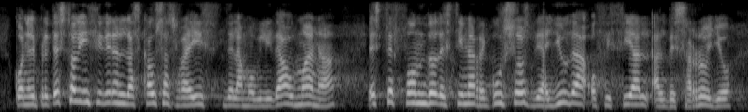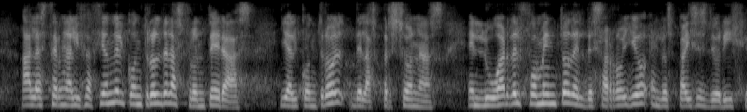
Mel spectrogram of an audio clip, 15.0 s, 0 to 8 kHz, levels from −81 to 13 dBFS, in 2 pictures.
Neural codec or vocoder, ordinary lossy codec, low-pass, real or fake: codec, 24 kHz, 6 kbps, HILCodec; MP3, 64 kbps; 7.2 kHz; fake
